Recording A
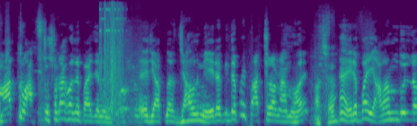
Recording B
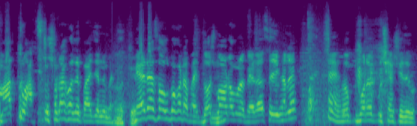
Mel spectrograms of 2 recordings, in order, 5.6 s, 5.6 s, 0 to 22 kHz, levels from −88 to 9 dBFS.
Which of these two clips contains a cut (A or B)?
A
